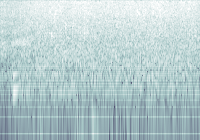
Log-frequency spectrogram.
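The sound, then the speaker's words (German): A rushing waterfall near Anhausen, Germany, roars steadily and loud, a dense, unbroken wash of water noise filling the whole clip without pause. “Wasserfall bei Anhausen.”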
